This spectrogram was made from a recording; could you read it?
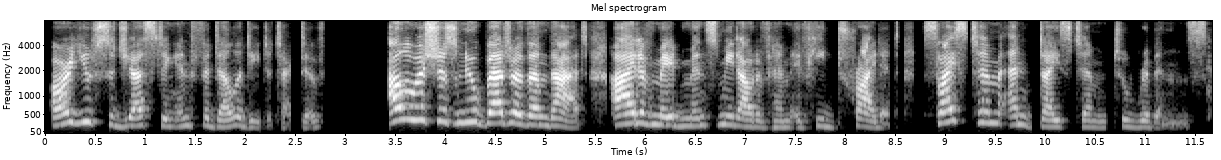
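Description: A woman's voice: medium pitch, lively intonation, measured pace, bright, forceful tone. A woman playing a breezy, haughty society widow with an airy, dismissive manner in a comic radio murder mystery. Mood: haughty, cool. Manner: airy, grandly dismissive, punning.

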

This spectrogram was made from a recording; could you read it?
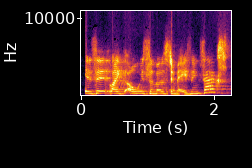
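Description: A woman talking openly in a candid interview, often pausing and restarting her sentences. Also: sits high, expressive, darkish tone, lo-fi sound. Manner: open, hesitant, many restarts and fillers.

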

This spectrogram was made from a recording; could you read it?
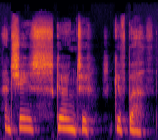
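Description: A woman's voice: fairly high pitch, slow pace. A woman playing a humble, fond village mother of a grown son in an audio drama, speaking hesitantly. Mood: concerned. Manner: hesitant, fond, calls listener love. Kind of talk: naturalistic audio drama acting.

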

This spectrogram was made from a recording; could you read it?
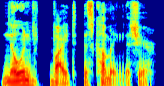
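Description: A man voicing a calm, dismissive female demon who runs a party. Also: sits low, measured pace, gravelly, breathy edge, dry recording, studio quality, exaggerated voice. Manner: breezy, condescending.

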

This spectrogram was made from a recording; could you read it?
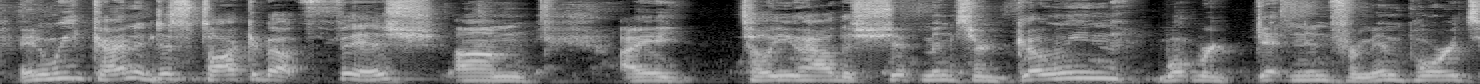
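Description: A man hosting a weekly livestream, chatting in a relaxed, rambling way with many ums. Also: on the high side, slight background noise. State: stuffy nose, sniffling. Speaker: host of a weekly fish-selling livestream. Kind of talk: casual livestream chat.

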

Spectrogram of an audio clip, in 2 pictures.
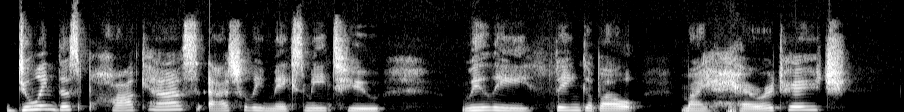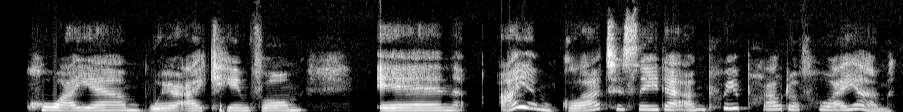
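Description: Slow, high-voiced woman guest. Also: a little mellow. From China, grew up in Hong Kong. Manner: earnest, with some non-native grammar. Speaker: customer service employee, guest. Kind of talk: conversational interview.

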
